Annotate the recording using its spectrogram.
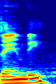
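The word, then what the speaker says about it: Xande: It is Zandy? Cool, I did say it right.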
